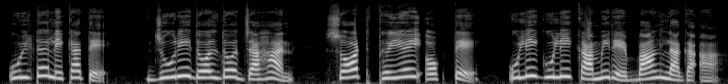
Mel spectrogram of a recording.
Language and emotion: Santali, neutral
